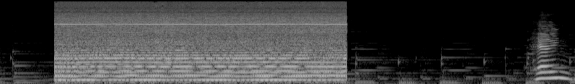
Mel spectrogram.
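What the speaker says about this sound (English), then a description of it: "drone." A flying drone gives off a loud, steady high-pitched motor whine for about three seconds, then stops, followed by quieter sounds and a brief voice.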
